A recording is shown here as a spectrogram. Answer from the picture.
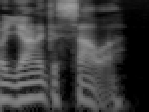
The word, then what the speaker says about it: Yanagisawa: Yamaha or Yanagisawa? Did I say that right, by the way? Yes. I got the Ian Tordella nod.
